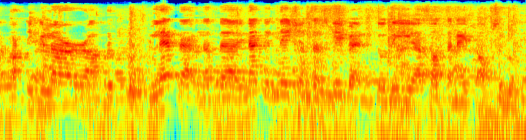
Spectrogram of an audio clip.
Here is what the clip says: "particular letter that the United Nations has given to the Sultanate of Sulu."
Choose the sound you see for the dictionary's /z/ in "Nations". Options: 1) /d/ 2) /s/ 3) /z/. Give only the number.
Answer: 2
